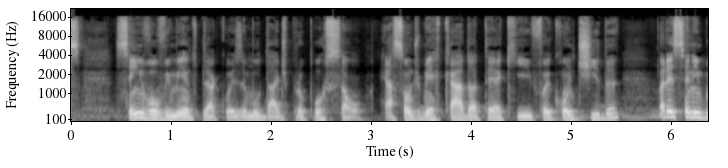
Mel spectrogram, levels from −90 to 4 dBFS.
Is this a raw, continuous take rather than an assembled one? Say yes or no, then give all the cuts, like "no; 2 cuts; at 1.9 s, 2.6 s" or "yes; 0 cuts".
no; 2 cuts; at 1.3 s, 3.0 s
